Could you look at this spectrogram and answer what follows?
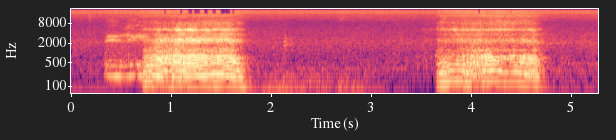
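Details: Snoring: two long, rattling, voiced snores on breathing in, with quiet breathing between them.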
